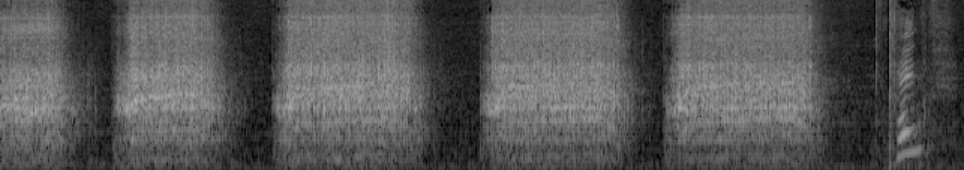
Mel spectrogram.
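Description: A food processor pulses walnuts for pesto in five loud, even bursts of whirring motor, each about a second long with short silent gaps between, then a brief clatter at the end.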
